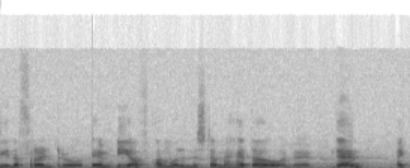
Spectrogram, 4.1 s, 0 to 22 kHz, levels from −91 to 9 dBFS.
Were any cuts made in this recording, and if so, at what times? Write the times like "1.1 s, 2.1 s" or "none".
0.9 s, 3.2 s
